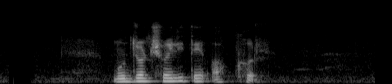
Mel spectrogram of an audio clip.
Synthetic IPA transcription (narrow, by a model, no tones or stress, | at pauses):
mud̪ɾonʃojlit̪eʔɔkʰːoɾ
